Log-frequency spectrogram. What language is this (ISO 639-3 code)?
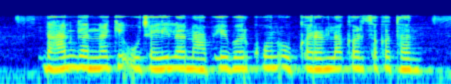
hne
